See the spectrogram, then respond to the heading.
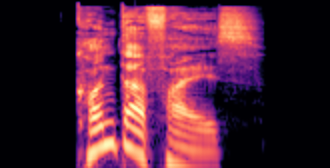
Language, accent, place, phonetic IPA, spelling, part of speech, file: German, Germany, Berlin, [ˈkɔntɐfaɪ̯s], Konterfeis, noun, De-Konterfeis.ogg
- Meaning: plural of Konterfei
